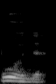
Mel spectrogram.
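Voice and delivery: wood with no L, like timber; silent L. Shown as a demonstration. Teacher modelling would for students, said as wood. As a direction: drop the L, just wood. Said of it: "por eso suena como madera".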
